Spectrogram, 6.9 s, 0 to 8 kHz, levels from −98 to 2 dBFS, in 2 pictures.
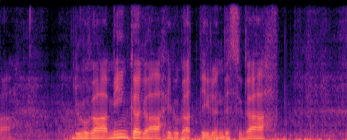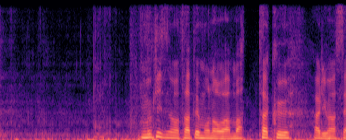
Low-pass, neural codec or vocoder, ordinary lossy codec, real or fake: none; codec, 16 kHz, 4.8 kbps, FACodec; none; fake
